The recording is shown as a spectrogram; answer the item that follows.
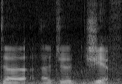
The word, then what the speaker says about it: Jif: do like a good Jif, which is actually a South African Oh, brand. that's true. Not to be pronounced GIF.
